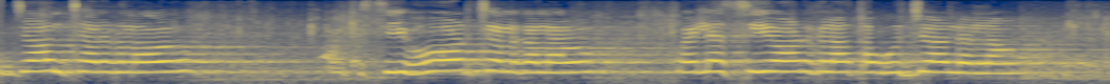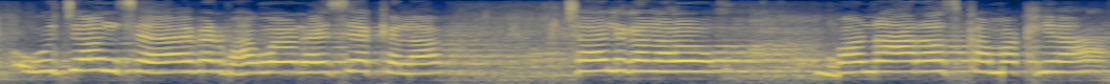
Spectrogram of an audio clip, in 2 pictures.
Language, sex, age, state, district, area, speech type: Maithili, female, 60+, Bihar, Purnia, urban, spontaneous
